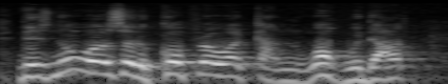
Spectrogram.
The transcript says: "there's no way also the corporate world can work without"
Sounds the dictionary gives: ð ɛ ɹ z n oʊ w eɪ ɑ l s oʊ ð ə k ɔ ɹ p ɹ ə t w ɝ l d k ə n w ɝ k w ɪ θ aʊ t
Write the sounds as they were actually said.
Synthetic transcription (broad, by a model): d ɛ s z n oʊ w eɪ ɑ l s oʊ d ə k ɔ p ɹ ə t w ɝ d k ə n w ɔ k w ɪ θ aʊ t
